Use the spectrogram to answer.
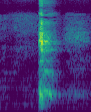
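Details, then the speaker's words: Woman with an ongoing throat problem and persistent dry cough after a cold: a single short, sharp cough burst with no wet rattle, a dry cough. "আর বলো না, যা গলা নিয়ে ভুগছি না, মানে কেশে কেশে মরে যাচ্ছি, শুকনো কাশি, আর কিচ্ছু না।"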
